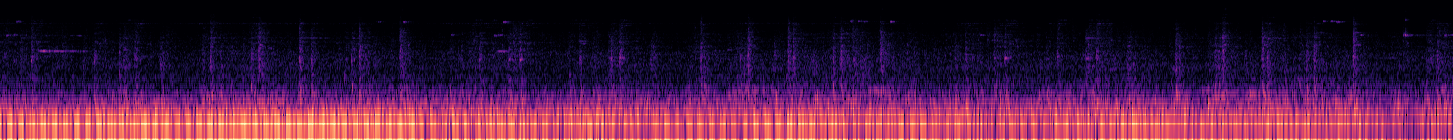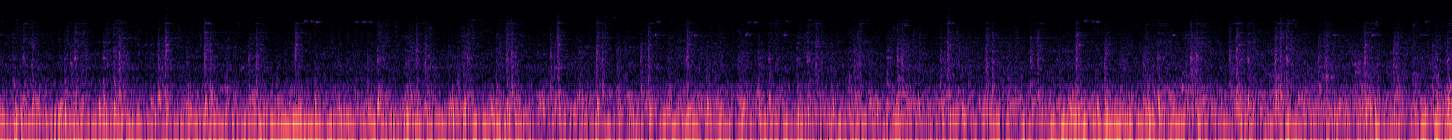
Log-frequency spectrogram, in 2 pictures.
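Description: Freight cars of a manifest train (gondolas, tank cars and covered hoppers) rolling past close by: a steady low rumble with regular clicking of wheels over the rail joints.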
